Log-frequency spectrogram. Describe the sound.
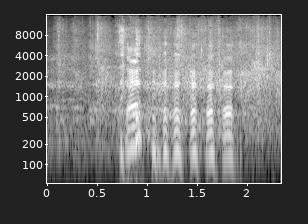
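A short burst of audience applause at a question-and-answer session, given for a one-word answer. A steady patter of clapping continues throughout, with a few voices calling out over it in the middle.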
